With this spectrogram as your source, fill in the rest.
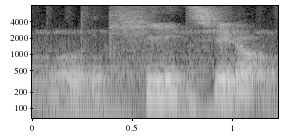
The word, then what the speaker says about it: Kiichiro: Như "Kiichiro Osoreda" Khi bạn nhìn vào cái tên này, nó sẽ được đọc là "Ki-ichi-ro".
